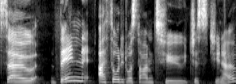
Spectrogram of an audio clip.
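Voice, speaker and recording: The recording is very clean with a silent background, carrying a woman's medium-pitched voice. She sounds animated and energetic, with lively intonation. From South Africa. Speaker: technology and innovation executive. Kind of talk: interview. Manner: animated, energetic.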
